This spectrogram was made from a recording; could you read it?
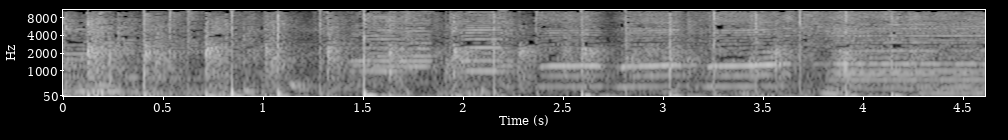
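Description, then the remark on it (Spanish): A crowd applauds with dense, steady clapping that lasts for several seconds, while some voices and a few brief tonal calls rise through the applause. “La verdad, aplausos.”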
